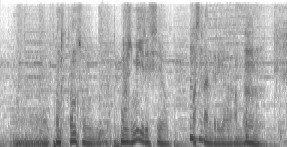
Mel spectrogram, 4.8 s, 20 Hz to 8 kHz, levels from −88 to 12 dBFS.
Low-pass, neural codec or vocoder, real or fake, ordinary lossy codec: 7.2 kHz; none; real; AAC, 48 kbps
